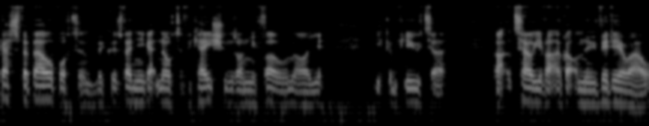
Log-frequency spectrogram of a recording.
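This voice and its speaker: Someone with an English accent talks at a very fast pace. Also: man. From England. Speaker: bushcraft YouTuber. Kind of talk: casual vlog chat. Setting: outdoors. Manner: fast at times.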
